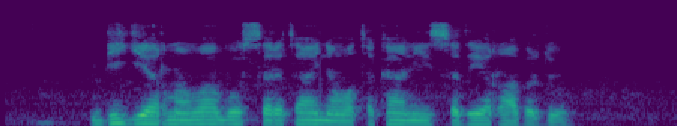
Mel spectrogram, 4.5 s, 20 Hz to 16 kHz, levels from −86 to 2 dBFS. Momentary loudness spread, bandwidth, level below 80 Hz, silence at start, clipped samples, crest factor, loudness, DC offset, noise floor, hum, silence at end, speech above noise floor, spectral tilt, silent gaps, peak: 8 LU; 8 kHz; -62 dBFS; 0.6 s; under 0.1%; 18 dB; -35 LUFS; under 0.1%; -71 dBFS; none; 0.7 s; 36 dB; -6 dB/octave; none; -18 dBFS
